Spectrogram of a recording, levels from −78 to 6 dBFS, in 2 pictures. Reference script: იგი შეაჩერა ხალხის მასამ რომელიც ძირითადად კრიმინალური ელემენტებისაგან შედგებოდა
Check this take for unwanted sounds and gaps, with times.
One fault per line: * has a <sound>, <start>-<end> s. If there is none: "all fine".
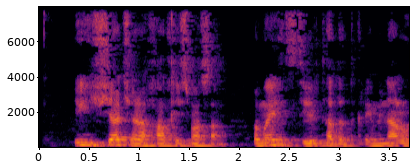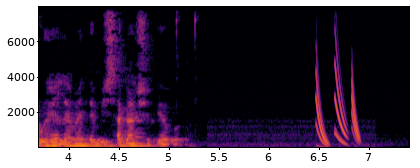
* has a chirp, 6.5-6.9 s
